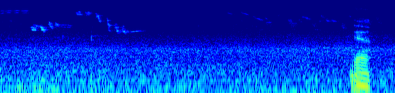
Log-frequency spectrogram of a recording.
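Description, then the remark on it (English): A blackbird chirps with thin, descending notes against a steady outdoor background, then lets out one loud, harsh call near the end. “Thank you, Mr. Blackbird, just about took my ear off.”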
